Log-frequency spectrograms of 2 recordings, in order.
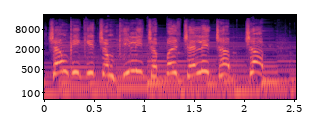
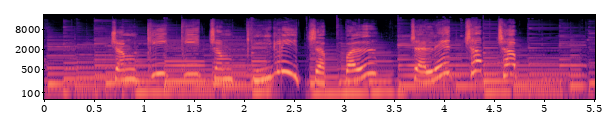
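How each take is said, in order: First: The phrase is spoken quickly and hurriedly. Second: The phrase is spoken slowly and carefully. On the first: "तीन बार जल्दी जल्दी बोला है" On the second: "पहले एक बारी धीरे धीरे बोलते हैं"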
